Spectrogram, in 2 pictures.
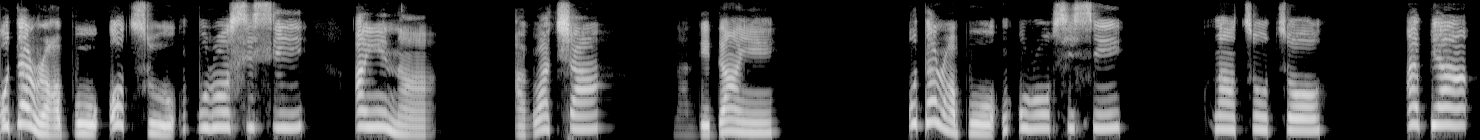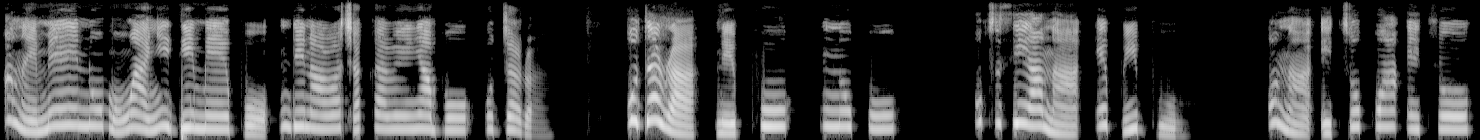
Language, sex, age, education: Igbo, female, 30-45, tertiary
